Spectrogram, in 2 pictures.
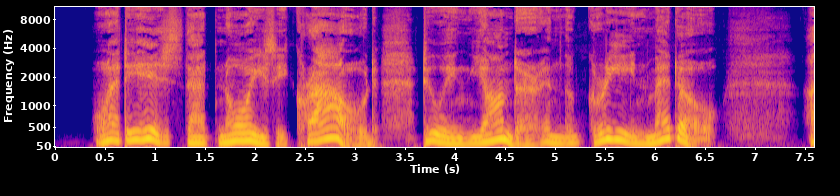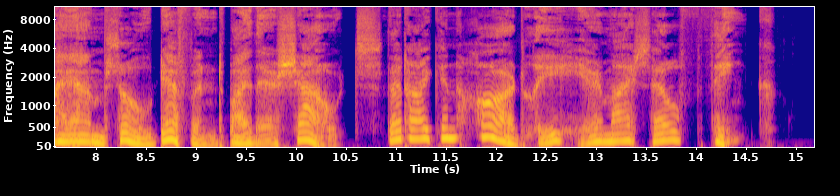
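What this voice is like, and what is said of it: Cracked old woman's voice. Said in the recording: “quoth the old woman in a cracked voice”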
